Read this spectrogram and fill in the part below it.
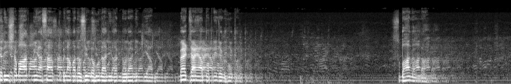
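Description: A man chants loudly through a microphone and loudspeakers.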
